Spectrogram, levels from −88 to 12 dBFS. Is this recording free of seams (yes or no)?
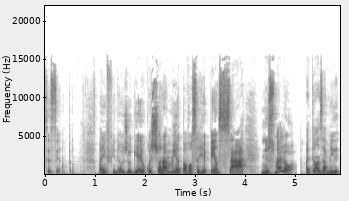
yes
